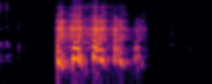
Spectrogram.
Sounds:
Laughter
